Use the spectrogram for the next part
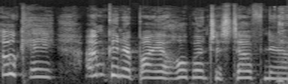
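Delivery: mock ditzy girl, pitched high; careless girl. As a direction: sing it out, carefree and oblivious. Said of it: "She's like".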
